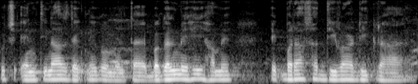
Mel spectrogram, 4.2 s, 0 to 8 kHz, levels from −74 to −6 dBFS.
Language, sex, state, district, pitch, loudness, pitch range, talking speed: Hindi, male, Arunachal Pradesh, Papum Pare, 110 Hz, -19 LUFS, 105-115 Hz, 245 wpm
